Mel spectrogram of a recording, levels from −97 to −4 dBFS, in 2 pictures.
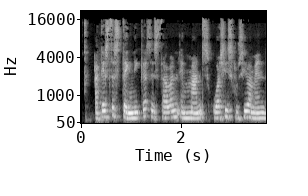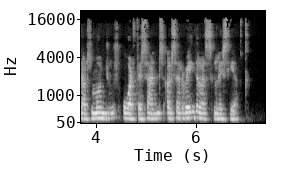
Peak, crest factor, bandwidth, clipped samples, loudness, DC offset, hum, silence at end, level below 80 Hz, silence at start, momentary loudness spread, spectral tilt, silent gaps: -4 dBFS; 16 dB; 17 kHz; under 0.1%; -19 LUFS; under 0.1%; none; 0.35 s; -64 dBFS; 0.05 s; 6 LU; -4.5 dB/octave; none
